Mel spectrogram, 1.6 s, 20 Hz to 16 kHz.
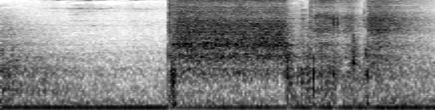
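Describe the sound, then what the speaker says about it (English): An art installation's machine mechanism travels like a huge 3D printer, its motion sounding as a broad hissing, whirring noise that starts abruptly and swells with a few pulsing surges, close and steady over a low constant hum, with no talking. "it's kind of like a huge three-dimensional printer"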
